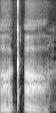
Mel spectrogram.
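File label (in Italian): Eiettive Velare, consonanti non polmonari; IPA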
